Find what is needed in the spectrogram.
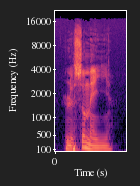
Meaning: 1. sleep 2. sleepiness
- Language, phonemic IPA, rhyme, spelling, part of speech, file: French, /sɔ.mɛj/, -ɛj, sommeil, noun, Fr-sommeil.ogg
